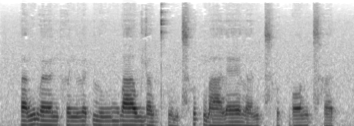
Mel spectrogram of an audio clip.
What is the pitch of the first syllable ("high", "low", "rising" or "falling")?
rising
